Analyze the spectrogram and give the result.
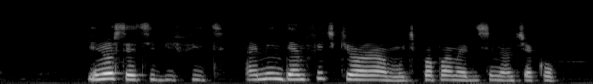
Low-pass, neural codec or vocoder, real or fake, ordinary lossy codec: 7.2 kHz; none; real; none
